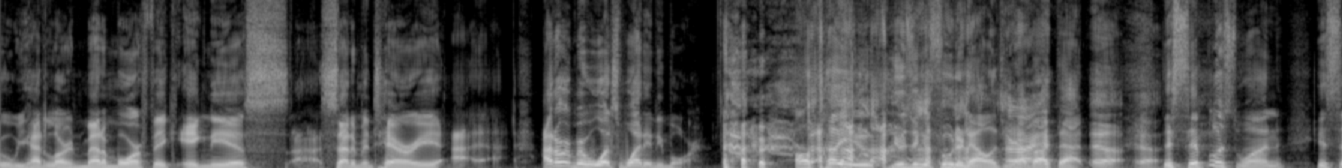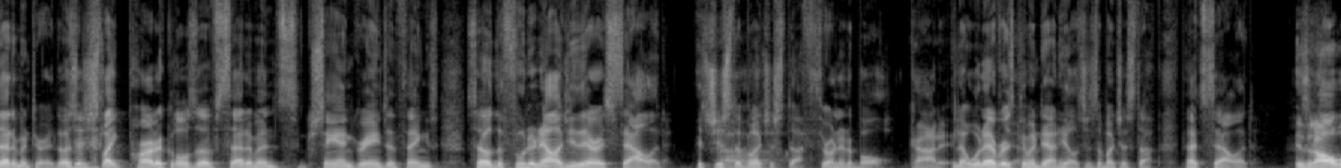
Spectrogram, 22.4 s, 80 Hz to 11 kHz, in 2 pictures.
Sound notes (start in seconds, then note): 6.0 laughs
